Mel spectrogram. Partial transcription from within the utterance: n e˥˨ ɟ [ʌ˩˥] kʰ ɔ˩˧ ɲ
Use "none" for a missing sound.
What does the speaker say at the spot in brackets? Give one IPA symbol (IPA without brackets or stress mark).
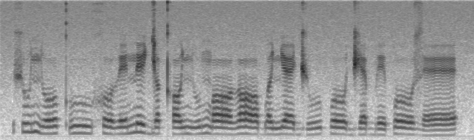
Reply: ʌ˩˥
